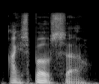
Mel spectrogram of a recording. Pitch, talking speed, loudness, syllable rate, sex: 80 Hz, 180 wpm, -19 LUFS, 6.9 syllables/s, male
